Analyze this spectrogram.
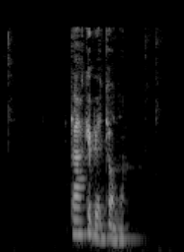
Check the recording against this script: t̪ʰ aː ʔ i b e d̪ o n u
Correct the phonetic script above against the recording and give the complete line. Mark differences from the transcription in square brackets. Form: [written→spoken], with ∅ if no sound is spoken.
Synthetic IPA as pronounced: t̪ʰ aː [ʔ→k] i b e [d̪→t̪] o n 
